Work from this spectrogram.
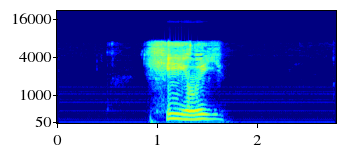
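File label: "хилый", Russian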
